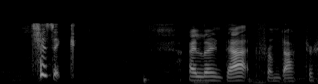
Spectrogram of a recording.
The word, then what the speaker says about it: Chiswick: Chiswick should be pronounced Chiswick, because that's how it's spelled, and yet they don't. They pronounce it Chiswick.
